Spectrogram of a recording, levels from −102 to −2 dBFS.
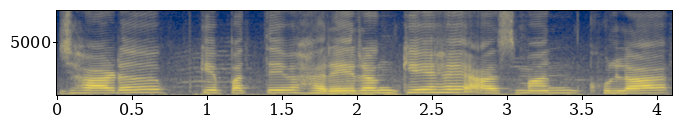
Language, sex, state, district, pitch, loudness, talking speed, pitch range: Hindi, male, Maharashtra, Mumbai Suburban, 235 Hz, -16 LUFS, 130 wpm, 225-250 Hz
